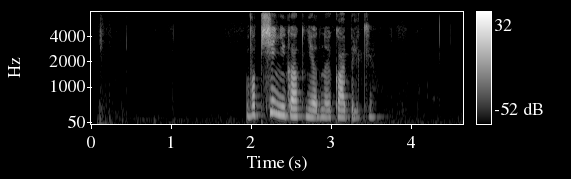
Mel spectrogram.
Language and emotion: Russian, neutral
